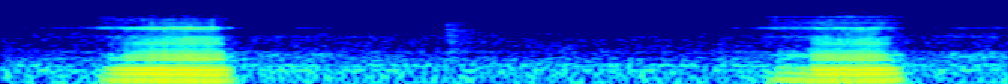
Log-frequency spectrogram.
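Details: Sleeping dog snoring: two loud, low rattling snores about three seconds apart, separated by quiet pauses; ordinary snoring.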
